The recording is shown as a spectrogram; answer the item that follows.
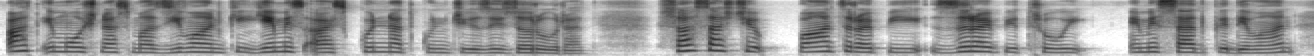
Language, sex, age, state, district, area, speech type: Kashmiri, female, 18-30, Jammu and Kashmir, Baramulla, rural, spontaneous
